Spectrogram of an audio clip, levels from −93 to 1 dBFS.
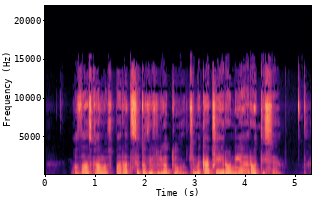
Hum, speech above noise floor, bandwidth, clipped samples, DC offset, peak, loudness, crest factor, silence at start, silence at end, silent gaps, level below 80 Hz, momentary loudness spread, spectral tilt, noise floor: none; 39 dB; 16 kHz; under 0.1%; under 0.1%; 0 dBFS; -20 LUFS; 22 dB; 0.55 s; 0.1 s; none; -58 dBFS; 13 LU; -3 dB/octave; -61 dBFS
